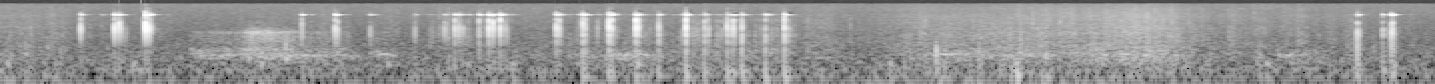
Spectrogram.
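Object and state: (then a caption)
Steel bolts clinked together. Two large solid steel threaded hex bolts, held one in each hand, are clinked and rubbed together, producing a run of short, bright metallic ticks with a high ringing tone and a faint scraping rub between them. The taps come in clusters, pause for a few seconds, then return as a final pair.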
